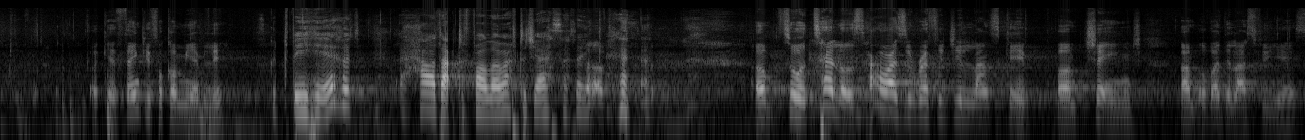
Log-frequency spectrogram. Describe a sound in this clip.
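A woman speaks calmly into a microphone, heard through loudspeakers in a large hall.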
